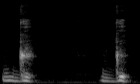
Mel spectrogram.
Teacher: If you place your hand on your throat, you realize sound g is voiced.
